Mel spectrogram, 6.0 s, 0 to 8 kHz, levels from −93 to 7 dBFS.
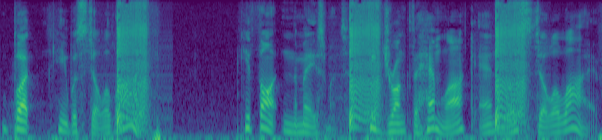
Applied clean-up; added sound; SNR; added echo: none; Fart; 0 dB; none.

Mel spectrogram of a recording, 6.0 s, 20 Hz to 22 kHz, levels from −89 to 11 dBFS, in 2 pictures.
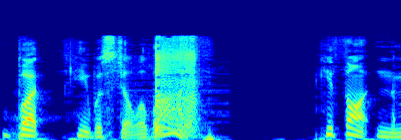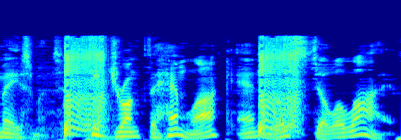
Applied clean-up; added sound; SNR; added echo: classical method Wiener filter.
